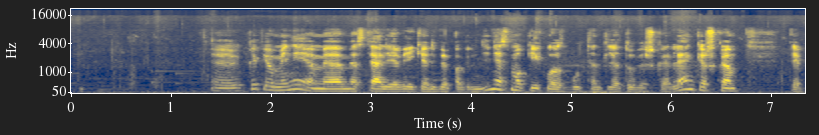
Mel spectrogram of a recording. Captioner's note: lithuanian and Polish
